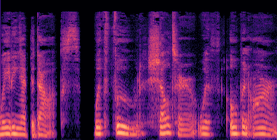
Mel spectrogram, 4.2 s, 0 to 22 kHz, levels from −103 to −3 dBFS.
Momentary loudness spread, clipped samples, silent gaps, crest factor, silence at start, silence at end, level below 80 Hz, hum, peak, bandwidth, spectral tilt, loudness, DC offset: 11 LU; under 0.1%; 0.87-0.91 s, 1.23-1.39 s; 16 dB; 0 s; 0 s; -80 dBFS; none; -10 dBFS; 16 kHz; -5.5 dB/octave; -27 LUFS; under 0.1%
